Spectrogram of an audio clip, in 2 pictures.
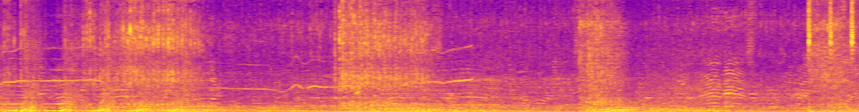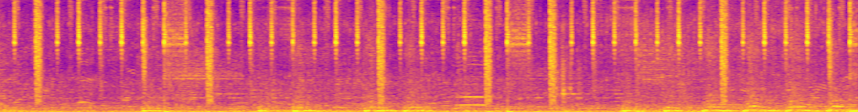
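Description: Loud outdoor event mix: indistinct voices and car engines running, with music carrying a heavy bass beat coming in about halfway through.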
